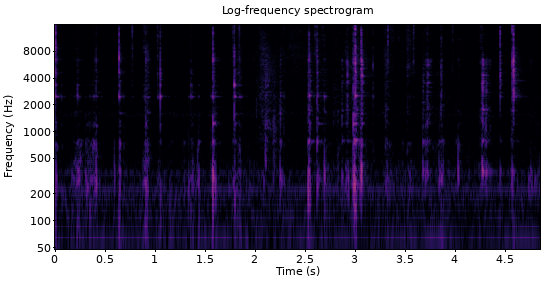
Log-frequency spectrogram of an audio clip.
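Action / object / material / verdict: tap / glass perfume bottle / glass / none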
